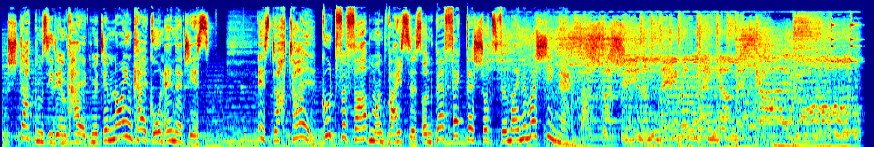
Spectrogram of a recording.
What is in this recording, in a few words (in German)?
Werbung Dynamisch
